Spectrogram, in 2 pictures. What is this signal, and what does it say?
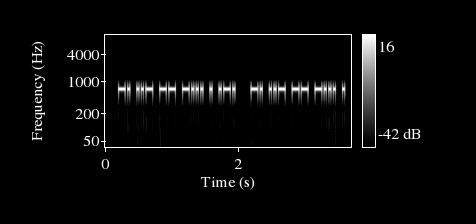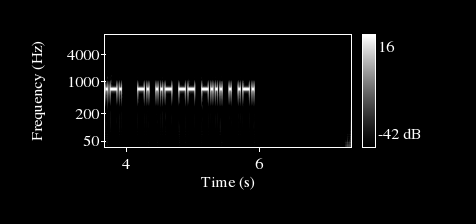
Morse code, heard as a keyed tone, about 36 wpm, 700 Hz. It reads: NUMBER NUMBER NUMBER
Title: Top 100 Words Repeated 35wpm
